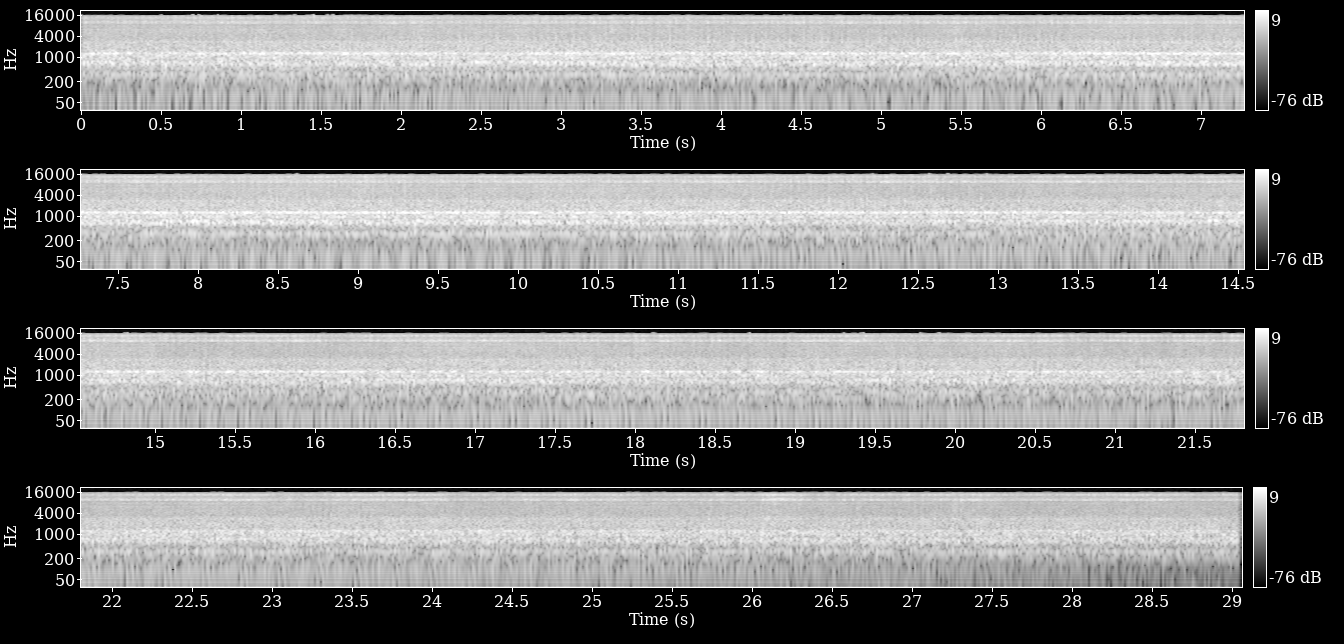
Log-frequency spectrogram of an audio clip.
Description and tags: The work of the milling machine.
